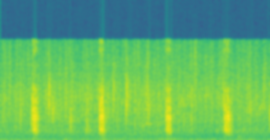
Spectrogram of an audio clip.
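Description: A water drop falls into a puddle.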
